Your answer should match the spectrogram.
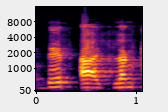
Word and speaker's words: Dead Island: Y lo segundo es hacer público mi hype, porque todavía tengo los pelos parados de ver el pedazo de tráiler que fue Dead Island, que me diga el maestro Relaño si lo estoy pronunciando bien.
